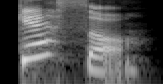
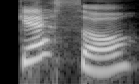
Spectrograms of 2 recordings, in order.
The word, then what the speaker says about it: queso: The U is usually silent in combinations such as QUE and QUI. For example, queso. Queso means cheese.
